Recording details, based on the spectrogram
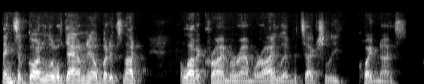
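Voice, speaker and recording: A man speaks in a dark, mellow tone. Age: 70s. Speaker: retired attorney. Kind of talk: interview.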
